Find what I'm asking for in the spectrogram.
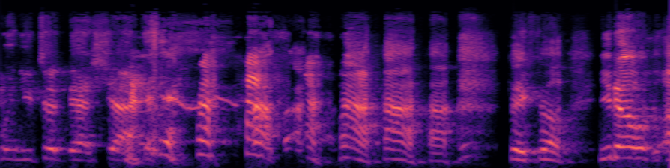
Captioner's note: Sean and David laugh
